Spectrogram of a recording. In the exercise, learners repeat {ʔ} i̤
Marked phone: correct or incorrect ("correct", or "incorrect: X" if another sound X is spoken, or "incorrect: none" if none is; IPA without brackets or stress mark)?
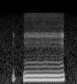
correct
